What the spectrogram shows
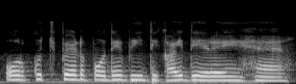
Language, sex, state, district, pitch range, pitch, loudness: Hindi, male, Uttar Pradesh, Shamli, 185-210 Hz, 205 Hz, -14 LUFS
